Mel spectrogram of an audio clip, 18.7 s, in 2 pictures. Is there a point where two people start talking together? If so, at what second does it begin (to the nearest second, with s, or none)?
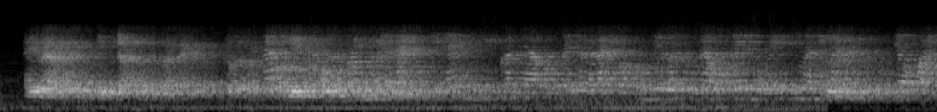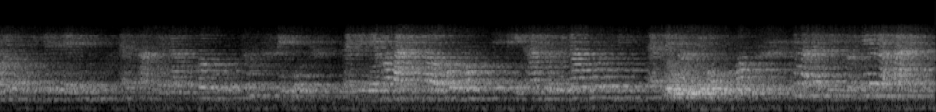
3 s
